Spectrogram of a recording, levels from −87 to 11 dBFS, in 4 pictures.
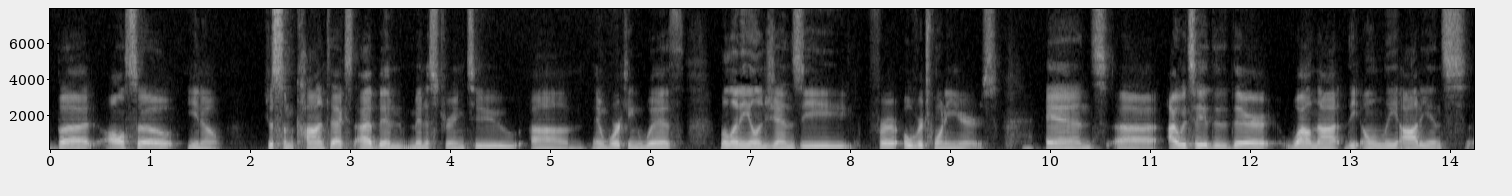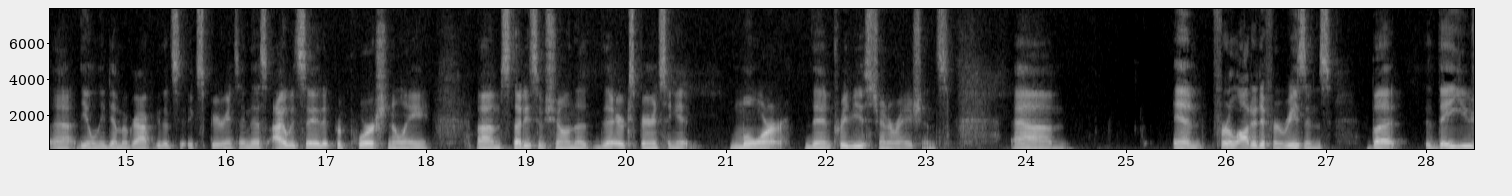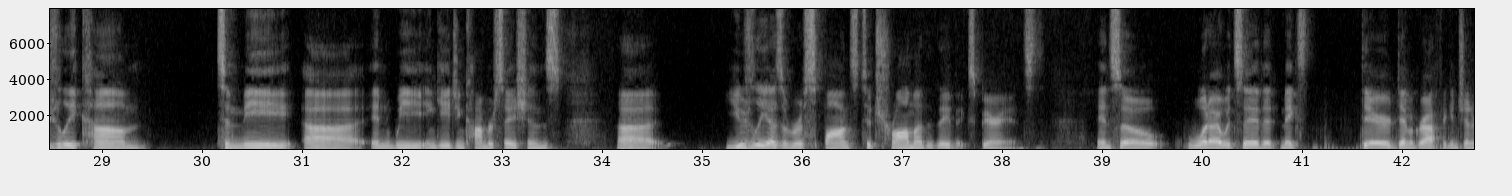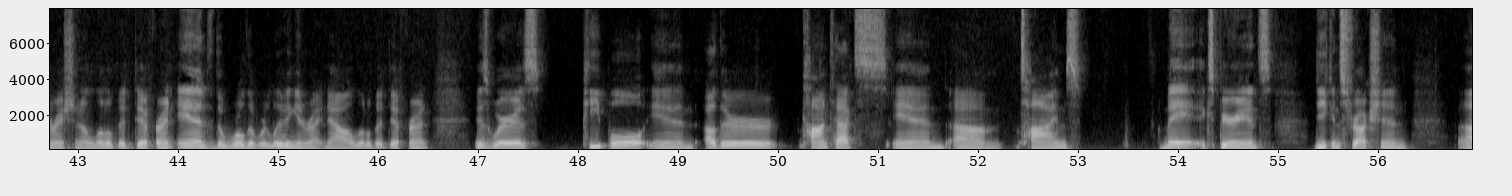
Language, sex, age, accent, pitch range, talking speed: English, male, 30-49, American, 110-125 Hz, 135 wpm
